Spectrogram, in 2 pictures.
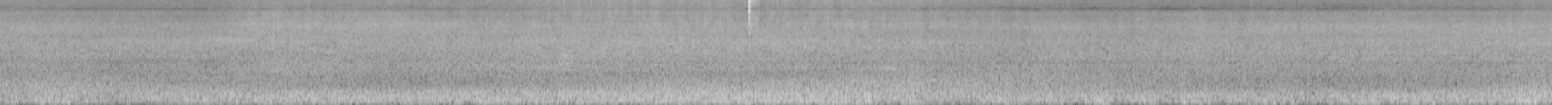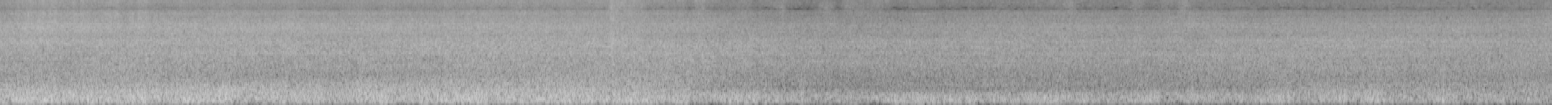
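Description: Wind buffeting the phone's microphone in a steady low rumble, with the wash of ocean surf under it; it eases a little in the last third.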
